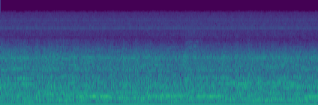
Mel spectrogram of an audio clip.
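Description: Heavy metal band playing live, loud and dense: distorted electric guitars and drums in a steady wall of sound with no pause.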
